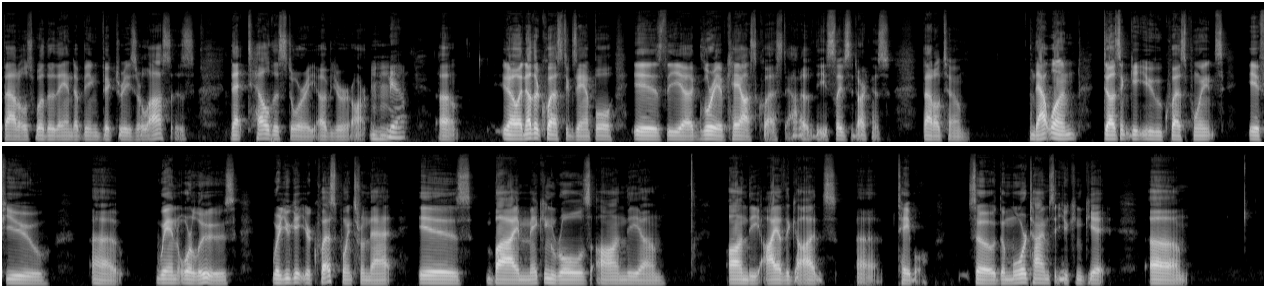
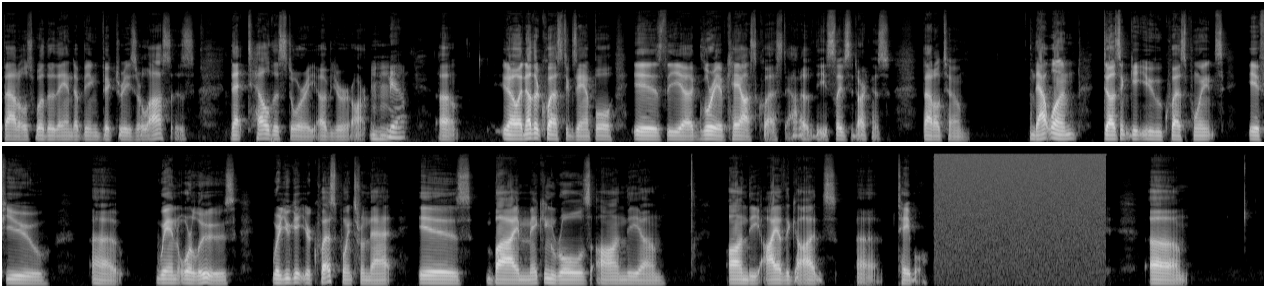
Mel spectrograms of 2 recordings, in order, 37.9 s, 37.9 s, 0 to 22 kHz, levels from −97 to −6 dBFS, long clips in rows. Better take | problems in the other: first | audio cutting out; filled with static; at 33 s for 2.5 s

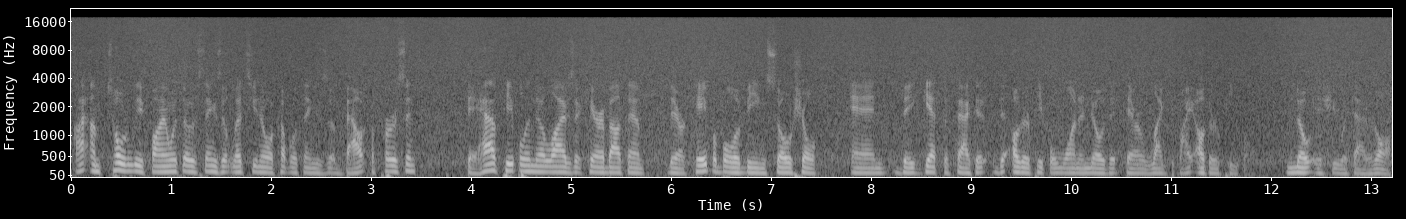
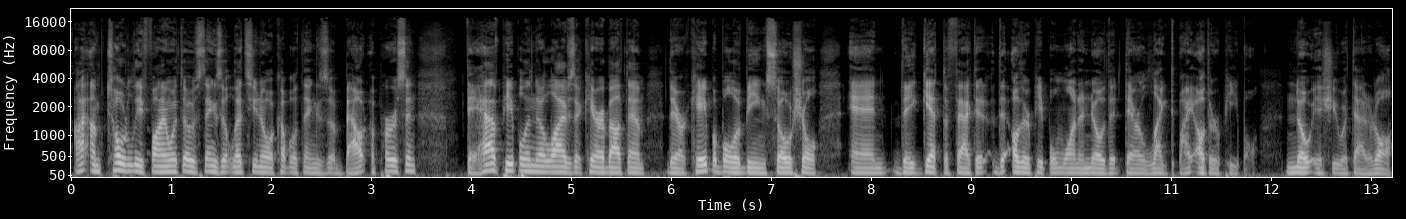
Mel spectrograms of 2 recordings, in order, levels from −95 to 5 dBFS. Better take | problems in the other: second | hiss; loud; throughout; 6 dB below the speech

